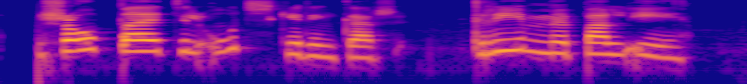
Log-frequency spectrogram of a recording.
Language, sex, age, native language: Icelandic, female, 20-29, Icelandic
